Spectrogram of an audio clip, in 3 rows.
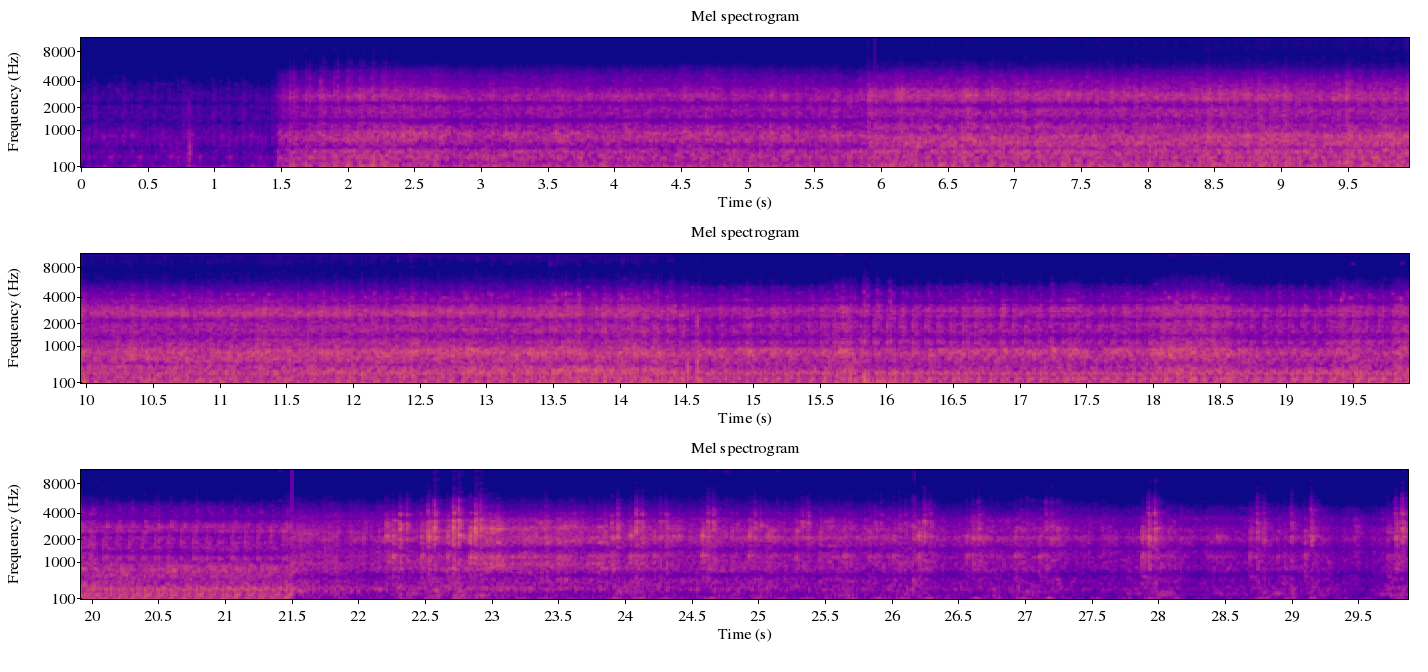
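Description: Escorts 335 tractor's diesel engine running steadily and loud, close by, as it drives its front-mounted reaper through standing wheat. About twenty seconds in the deep engine sound falls away and the sound turns thinner, with irregular clicks and crackles over a lighter engine note.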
